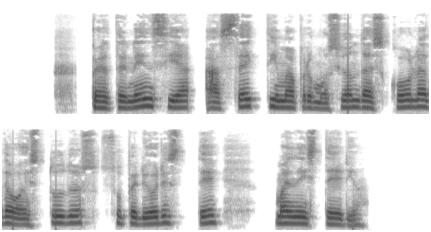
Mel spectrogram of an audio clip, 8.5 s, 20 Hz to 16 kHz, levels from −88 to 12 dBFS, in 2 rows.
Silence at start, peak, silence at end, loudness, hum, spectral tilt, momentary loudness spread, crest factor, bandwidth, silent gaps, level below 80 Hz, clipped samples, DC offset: 0.5 s; -4 dBFS; 0.65 s; -21 LUFS; none; -4.5 dB/octave; 8 LU; 18 dB; 11.5 kHz; 0.76-0.89 s, 1.94-2.02 s, 2.59-2.63 s, 6.11-6.22 s, 6.83-6.99 s; -60 dBFS; under 0.1%; under 0.1%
